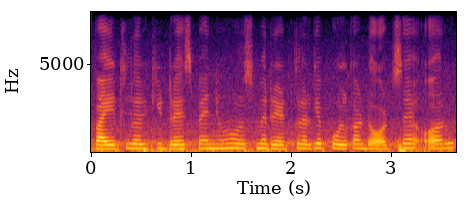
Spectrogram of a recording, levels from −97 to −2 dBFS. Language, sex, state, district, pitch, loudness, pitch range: Hindi, female, Chhattisgarh, Raipur, 235 Hz, -17 LUFS, 220-245 Hz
